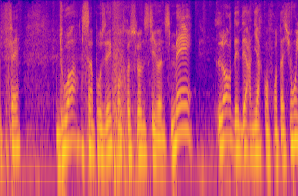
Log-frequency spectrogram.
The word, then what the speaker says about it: Stephens: Alors ça s'écrit Stephens, mais ça se dit Stephens.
